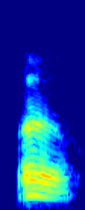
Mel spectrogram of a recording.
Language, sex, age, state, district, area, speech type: Bodo, male, 18-30, Assam, Kokrajhar, urban, conversation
